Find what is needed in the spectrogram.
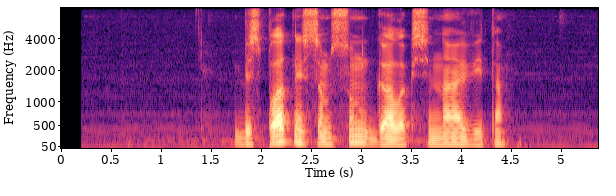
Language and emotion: Russian, neutral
